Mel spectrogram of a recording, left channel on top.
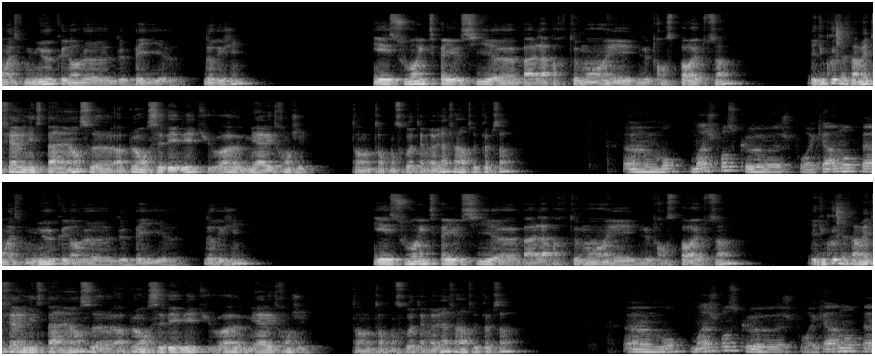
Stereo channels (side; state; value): both; normal; correlation 0.76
